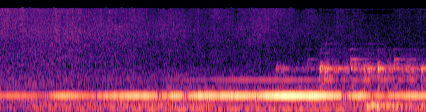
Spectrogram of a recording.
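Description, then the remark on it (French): A steady buzzing hum from a honeybee colony in its winter cluster, contracted around the wax combs inside its hive with the queen at the centre while it freezes outside, droning continuously without pause, with a faint higher tone creeping in toward the end. “Les chants des abeilles”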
